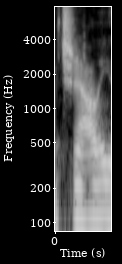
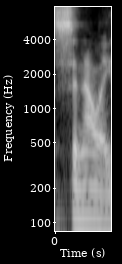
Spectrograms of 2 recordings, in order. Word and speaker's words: Cinelli: Growing up, you know, Italians, the proper way of saying Chinelli is C-I, right? It's the ch sound. Yeah. But we grew up as Cinelli.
